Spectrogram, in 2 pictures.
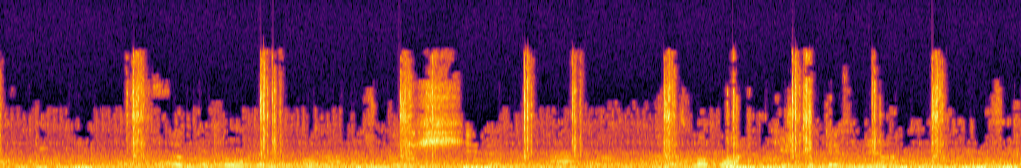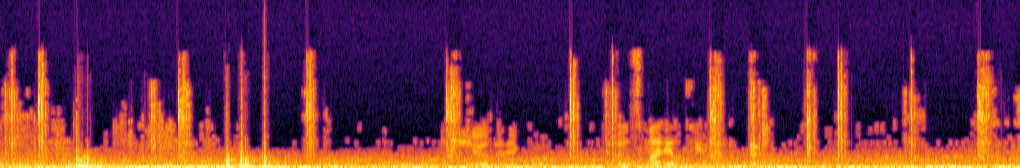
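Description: Distant fireworks: irregular sharp bangs and crackles over a low rumble, with two heavier booms a little past the middle.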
